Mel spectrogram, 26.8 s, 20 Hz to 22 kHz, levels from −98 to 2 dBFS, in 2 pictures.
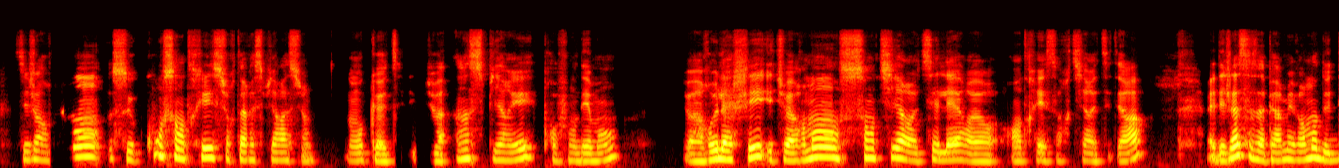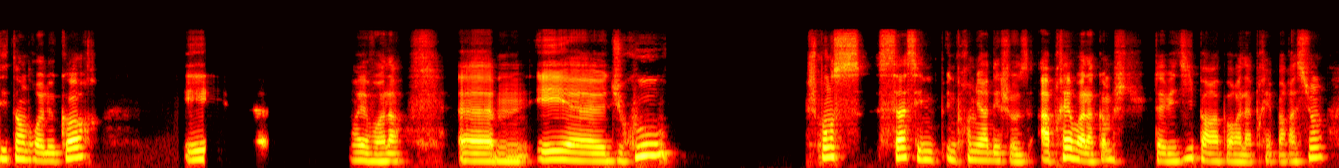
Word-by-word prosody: C'est 160 - -9
genre 165 -3 -5 0.2
vraiment 220 +1 +2
se 170 - -5
concentrer 200 - 0
sur 175 -5 -6
ta 160 - 0
respiration. 155 -1 -7 0.3
Donc 145 0 -7
heu, - - 0
t 135 - -13 0.3
tu 140 - -10
vas 135 - -4
inspirer 180 +1 -2
profondément, 145 +5 -5 0.6
tu - - -15
vas 135 -1 -1
relâcher 175 +6 +4
et 160 - -5
tu 145 - -11
vas 150 - +6
vraiment 200 +7 +4
sentir, 190 -1 0
heu, 145 - -3
tu 140 - -14
sais, 160 +2 -5
l'air, 155 0 +1
heu, 135 0 0 0.3
entrer 150 +2 -5
et - - -6
sortir 140 +2 -11
et 135 - -7
cetera. 140 +1 -2 0.6
Et - - -1
déjà, 195 +9 +6
ça 240 -3 -3
ça 160 -2 +1
permet 160 +2 -2
vraiment 175 +6 +2
de 155 -5 0
détendre 175 -1 0
le 145 0 -2
corps 205 +7 +4 0.8
et 165 +2 +1
heu - - +3 1.5
ouais, 155 -1 +1
voilà. 140 +1 0 0.5
Hem 140 - +4
et 165 0 +4
heu, 145 -2 +2
du 140 +1 -5
coup 245 - +3 1.3
je - - -9
pense 215 - +1
ça, 200 +1 +6
c'est 200 -3 -4
une 165 -1 -4
p - - -27
une - - -3
1re 155 -3 -1
des 145 -1 -4
choses. 135 -1 -6
Après, 200 +6 +5
voilà, 150 -7 +5
comme 165 +4 -4
je 145 - -9 0.3
t'avais 135 -2 -2
dit 190 +8 -4
par 160 -7 0
rapport 140 0 -1
à - - -1
la 125 -1 -4
préparation, 135 +12 -5
155 Hz, 165 wpm, -24 LUFS, 140-190 Hz, 1.5 s, vas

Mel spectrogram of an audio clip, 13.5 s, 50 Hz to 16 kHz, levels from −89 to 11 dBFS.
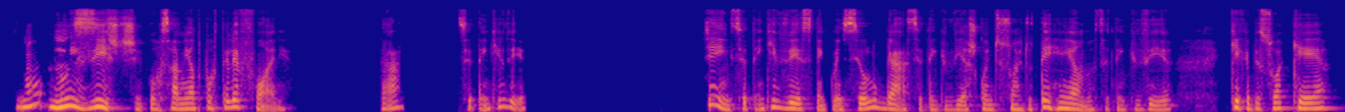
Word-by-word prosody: Não 235 +9 +2
não 220 +2 +10
existe 195 -4 +4
orçamento 170 +1 -1
por 195 -3 -4
telefone, 205 -4 -3 0.9
tá. 190 +4 -5 0.5
Você - - -7
tem - - -8
que 230 - -6
ver. 195 -7 -5 1.8
Sim, 240 - -1
você - - -7
tem 155 - -10
que 220 +7 -1
ver, 180 -4 +2
você 170 +1 -8
tem - - -6
que - - -20
conhecer 155 +2 +3
o - - +3
lugar, 175 -7 -1
você - - -8
tem 145 - -11
que 130 - -16
ver 140 +1 -7
as 140 +1 -7
condições 150 -1 -5
do 155 - -9
terreno, 170 - +1
você 145 - -15
tem 140 - -12
que 145 - -16
ver 145 0 -6 0.6
que 210 - +6
que 195 - -3
a - - -5
pessoa 185 +2 -2
quer, 185 -1 +1
175 Hz, 175 wpm, -22 LUFS, 155-200 Hz, 1.8 s, não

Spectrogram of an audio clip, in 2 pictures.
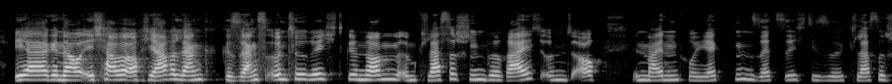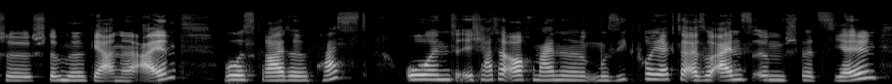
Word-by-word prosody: Ja, 215 +1 +7
genau, 205 -1 +6
ich 210 +3 +1
habe 215 0 +7
auch 205 0 +3
jahrelang 210 +2 +5 0.2
Gesangsunterricht 230 +6 +1
genommen 225 0 +2
im 195 +1 -4
klassischen 220 +3 -1
Bereich 205 +4 +2
und 205 0 -7
auch 205 +2 -1 0.3
in 200 +1 -5
meinen 205 +2 -1
Projekten 195 +4 -6
setze 190 +1 -7
ich 215 0 -14
diese 185 -2 -11
klassische 185 -1 -6
Stimme 190 +1 -7
gerne 165 -2 -3
ein, 245 +10 +3 0.5
wo 215 +2 0
es 210 -1 -6
gerade 190 +1 -1
passt. 305 +11 -7 0.4
Und 225 0 -1
ich 205 +1 -9
hatte 220 +3 -3
auch 215 +2 0
meine 200 -1 -5
Musikprojekte, 225 +5 -5
also 200 +1 -1
1 210 +4 +1
im 205 -1 -9
Speziellen, 195 - -3
205 Hz, 125 wpm, -21 LUFS, 195-220 Hz, 0.5 s, Ja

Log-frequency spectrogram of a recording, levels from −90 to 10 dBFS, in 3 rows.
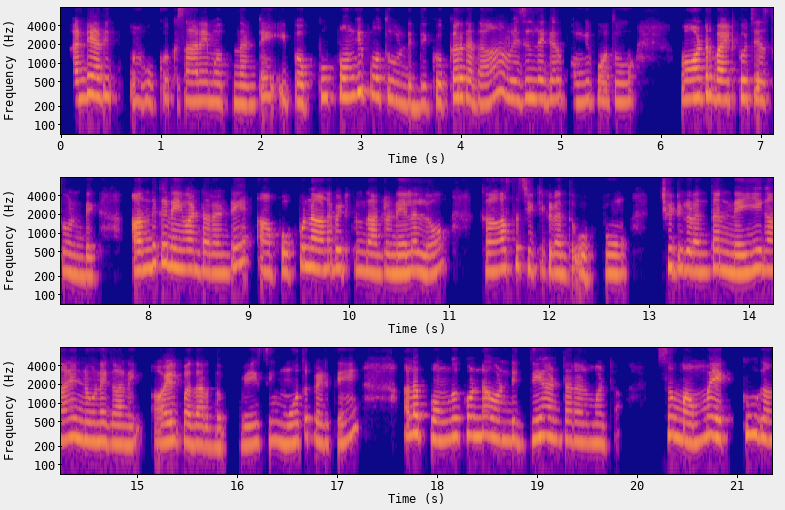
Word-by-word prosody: అంటే, 265 +5 +3
అది 290 0 +1 0.4
ఒక్కొక్కసారి 240 +2 -2
ఏమవుతుందంటే, 225 -6 -3 0.2
ఈ - - -5
పప్పు 225 +5 -1 0.2
పొంగిపోతూ 290 0 +2
ఉండిద్ది. 210 -2 -4
కుక్కర్ 255 +5 +3
కదా! 220 -3 -2 0.2
విజిల్ 265 +1 0
దగ్గర 260 0 -2
పొంగిపోతూ, 235 0 -4 0.7
వాటరు 280 +2 +6
బయటికోచ్చేస్తూ 260 -1 +1
ఉంటయి. 205 -1 -3 0.4
అందుకనే 290 +3 +3
ఏమంటారంటే, 245 -1 +1 0.3
ఆ - - +2
పప్పు 235 +4 -1
నానబెట్టుకూన 265 -1 +3
దాంట్లో 230 0 +1
నీలల్లో 225 -1 +2 0.5
కాస్త 265 +3 +2
చిటికేడంత 240 -4 -3
ఉప్పు 220 +2 -3 0.5
చిటికేడంతా 260 -2 +1 0.2
నెయ్యి 230 +4 +3
గాని, 255 +3 +2
నూనె 240 0 +1
గాని 215 -1 -1 0.3
ఆయిల్ 240 +2 +4
పదార్థం 205 -4 0 0.2
వేసి, 225 +3 -4 0.2
మూత 240 +3 -1
పెడితే 230 -1 -3 0.6
అలా 320 - +5
పొంగకుండా 285 +4 +2
ఉండిద్ది 255 0 -1
అంటారనమాట. 235 -4 -3 0.5
సో, 305 - -1
మా 240 - +6
అమ్మ 260 +6 -1 0.2
ఎక్కువగా 275 0 -1
245 Hz, 125 wpm, -23 LUFS, 225-270 Hz, 0.7 s, వాటరు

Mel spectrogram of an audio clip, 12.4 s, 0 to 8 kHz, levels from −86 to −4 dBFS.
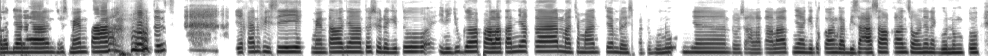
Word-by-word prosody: badan, 225 +1 +3
terus 225 +1 -7
mental. 245 +2 +4 0.6
terus, 300 +4 0 0.9
ya - - +1
kan 245 +1 -1
fisik, 245 0 +2
mentalnya 235 +2 0
terus 250 +2 -3
udah 225 -2 0
gitu, 215 +4 -2 0.4
ini 215 -2 -2
juga 245 +1 0
peralatannya 235 +3 +3
kan, 265 0 +4
macam-macam 230 0 -3
dari 200 -1 -1
sepatu 180 +1 -19
gunungnya, 225 +1 -3
terus 200 0 -9
alat-alatnya 210 +3 -3
gitu 205 +1 -3
kan 215 0 +1
gak 200 -1 +1
bisa 200 +2 -1
asal 230 +2 +1
kan 230 0 +2
soalnya 220 0 +1
naik 205 - -5
gunung 205 +1 +1
tuh. 215 0 +1
225 Hz, 150 wpm, -18 LUFS, 215-240 Hz, 0.9 s, mental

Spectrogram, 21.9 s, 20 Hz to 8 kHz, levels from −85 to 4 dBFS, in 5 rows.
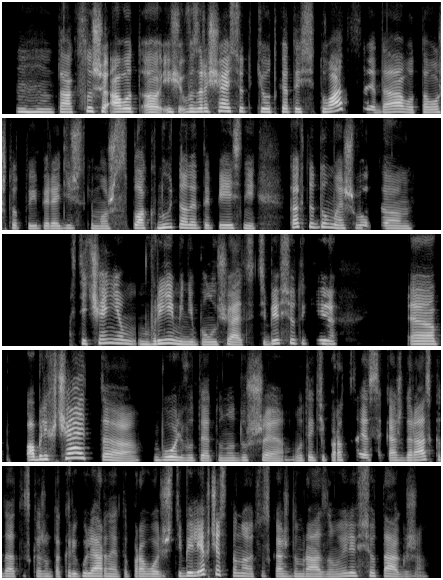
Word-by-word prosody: Мгм. 200 -2 -2
Так, 200 0 +2
слушай, 255 -2 +4
а 215 - +8
вот, 225 0 +3
э, 190 0 +5
ещ 210 -1 0
возвращаясь 235 +4 +4
всё-таки 235 -3 -3
вот 210 - 0
к - - -13
этой 215 -2 0
ситуации, 205 -2 +2
да, 195 +4 +3
вот 180 -3 -4
того, 185 +1 -1
что 190 - -6
ты 175 -1 -6
периодически 175 +1 -4
можешь 170 0 -2
всплакнуть 205 +5 0
над 220 -3 +2
этой 195 -2 -4
песней, 195 -2 -2 0.3
как 260 +2 +2
ты 270 - -2
думаешь 235 -8 -1
вот, 195 0 -5
э, 180 -2 -3 1.0
с - - -18
течением 245 -1 0
времени, 195 0 +1
получается, 170 -1 -1
тебе 230 - +1
всё-таки, 230 -3 -2 0.7
э, 200 0 +4 0.3
облегчает, 305 +9 +5
э, 175 -7 +2 0.2
боль 200 +1 +2
вот 175 0 -8
эту 170 +1 -3
на 170 0 -7
душе, 175 -2 -2
вот 190 -3 -11
эти 185 -2 -4
процессы 185 0 -3
каждый 180 0 -2
раз, 205 +5 +4
когда 180 -2 -3
ты, 180 +3 -21
скажем 180 -2 -8
так, 165 +5 -8
регулярно 185 0 +1
это 160 -1 -8
проводишь? 175 +1 -2
Тебе 215 +2 +1
легче 305 +5 +4
становится 195 -10 -6
с - - -13
каждым 175 0 -4
разом 165 -1 -2
или 200 +4 -1
всё 205 0 -5
так 175 -5 0
же? 165 - -14
195 Hz, 180 wpm, -21 LUFS, 175-215 Hz, 1.0 s, а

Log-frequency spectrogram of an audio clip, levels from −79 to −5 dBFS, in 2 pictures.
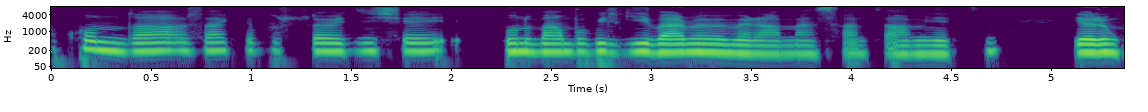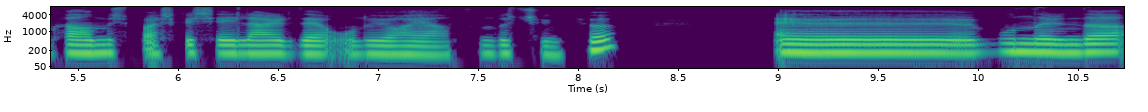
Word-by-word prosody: bu - - -23
konuda 190 -3 +1
özellikle 190 0 -5
bu 190 - -12
söylediğin 180 0 -2
şey 180 0 -2 0.3
bunu 175 0 +1
ben 175 0 +2
bu 175 - -4
bilgiyi 175 0 0
vermememe 170 -2 +4
rağmen 150 0 -3
sen 150 0 -6
tahmin 150 0 -4
ettin. 165 +5 -6 0.4
Yarım 165 0 +6
kalmış 160 0 0
başka 155 +1 -3
şeyler 150 -1 0
de 145 -1 +1
oluyor 145 0 -2
hayatımda 145 +2 -4
çünkü. 150 - -2 0.8
Eee, 160 -1 +3
bunların 170 -2 +1
da 170 0 +4
165 Hz, 145 wpm, -24 LUFS, 150-180 Hz, 0.8 s, Yarım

